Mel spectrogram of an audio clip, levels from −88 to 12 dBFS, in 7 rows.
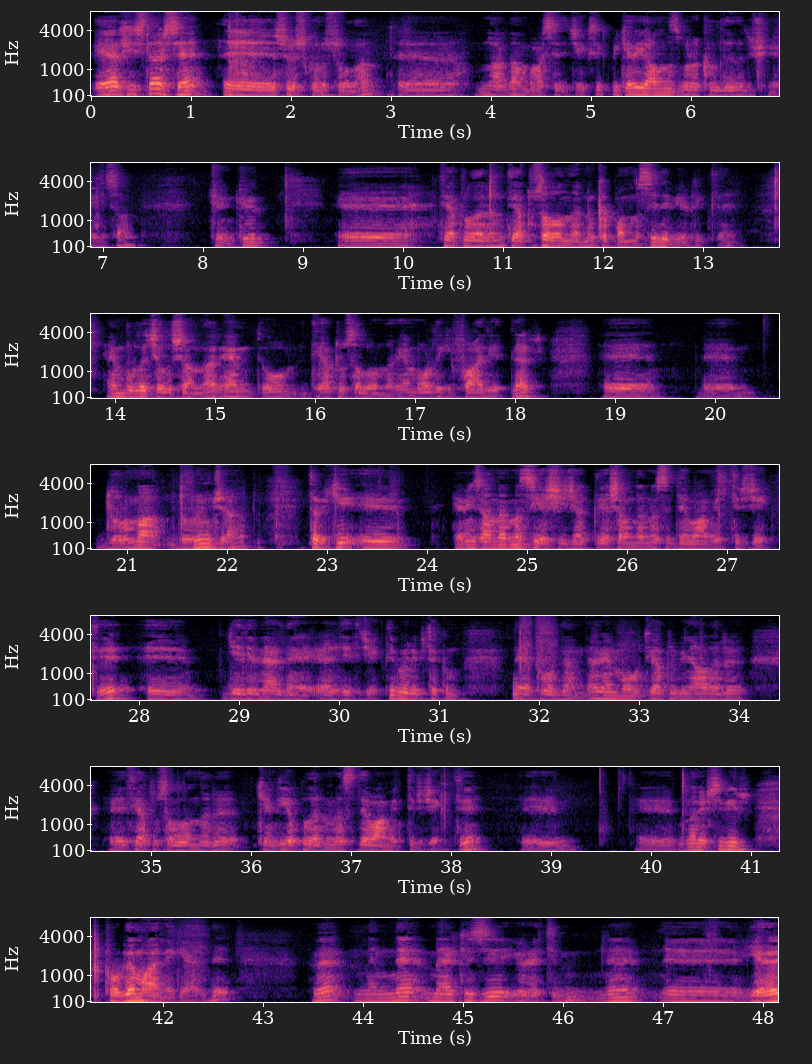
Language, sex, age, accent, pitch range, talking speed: Turkish, male, 60-79, native, 105-125 Hz, 100 wpm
